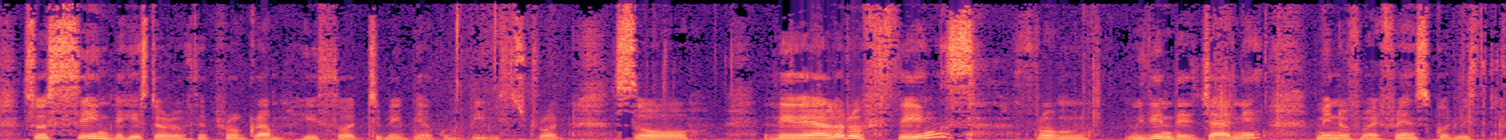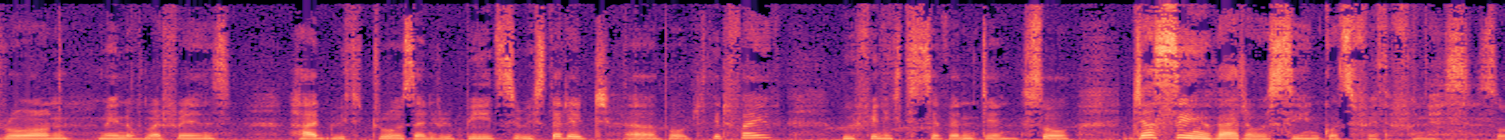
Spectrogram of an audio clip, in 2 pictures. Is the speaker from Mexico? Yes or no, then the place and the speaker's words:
no; Blantyre, Southern Region, Malawi; now in Lilongwe, Malawi; I'm currently staying in Lilongwe, area 25, but I'm from Blantyre.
